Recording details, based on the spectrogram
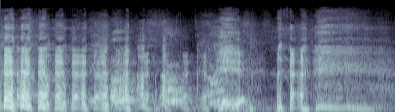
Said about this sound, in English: Look at the, the dog just called bullshit on me.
